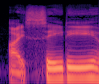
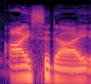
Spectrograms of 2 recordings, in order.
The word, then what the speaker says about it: Aes Sedai: So it is Aes Sedai, and I really just pronounced it that way because that's the way I didn't even realize this.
